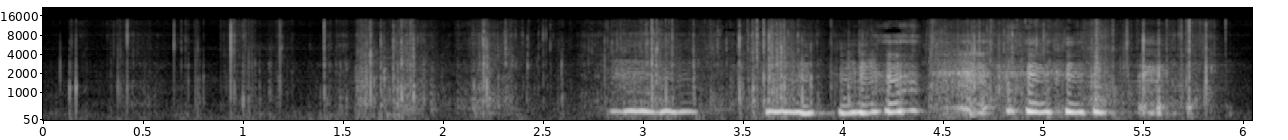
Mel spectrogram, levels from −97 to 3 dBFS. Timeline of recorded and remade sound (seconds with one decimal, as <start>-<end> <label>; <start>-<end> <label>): 0.0-1.6 remade; 1.6-5.2 recorded; 5.2-6.0 remade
